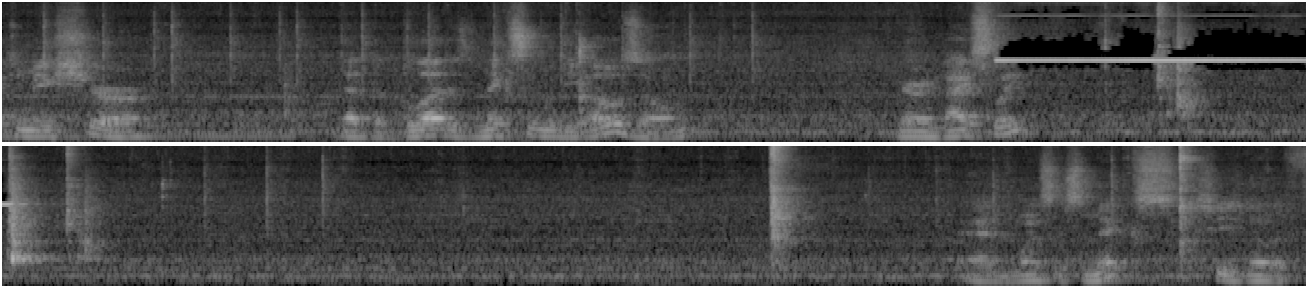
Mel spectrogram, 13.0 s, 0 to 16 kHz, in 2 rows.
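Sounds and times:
high electronic beep: 5.0s - 6.6s.

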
